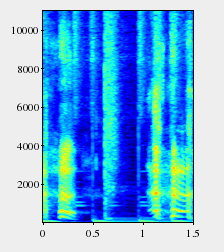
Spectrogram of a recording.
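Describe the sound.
A couple of short, abrupt coughs burst out, mixed in with brief voiced vocal sounds, all within a second and a half.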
